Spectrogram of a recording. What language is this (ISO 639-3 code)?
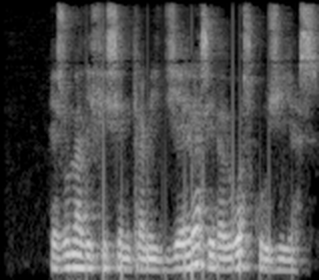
cat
